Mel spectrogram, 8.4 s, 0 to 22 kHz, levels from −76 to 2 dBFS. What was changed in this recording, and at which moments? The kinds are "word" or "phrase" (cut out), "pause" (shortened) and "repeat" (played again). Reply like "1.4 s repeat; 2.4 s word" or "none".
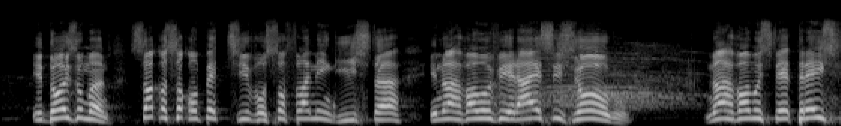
none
